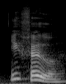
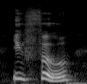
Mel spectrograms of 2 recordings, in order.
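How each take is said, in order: First: Put-on Irish-accented angry shout; Irish accent, yelled. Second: Angry shout. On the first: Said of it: "No, hold on. Irish". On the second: Acted.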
